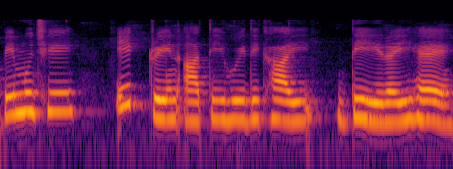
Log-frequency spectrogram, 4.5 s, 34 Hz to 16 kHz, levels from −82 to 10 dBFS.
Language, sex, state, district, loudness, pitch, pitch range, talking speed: Hindi, female, Bihar, Kaimur, -15 LUFS, 210 Hz, 200-255 Hz, 130 wpm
